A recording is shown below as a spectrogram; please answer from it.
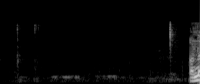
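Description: A few soft clicks, the sharpest just before speech resumes, typical of a computer mouse being clicked to bring up the next line of a presentation slide.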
